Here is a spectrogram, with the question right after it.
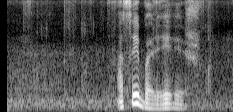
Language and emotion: Russian, sad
